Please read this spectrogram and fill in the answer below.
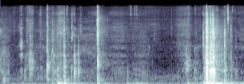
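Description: Ice cream scoop scraping and scratching faintly into hard-frozen homemade ice cream in a plastic tub, with a sharp click about a second in.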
